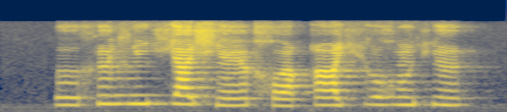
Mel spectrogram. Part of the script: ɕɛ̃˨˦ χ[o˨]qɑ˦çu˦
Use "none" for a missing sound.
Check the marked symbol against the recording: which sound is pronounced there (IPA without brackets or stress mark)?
o˨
